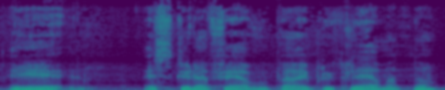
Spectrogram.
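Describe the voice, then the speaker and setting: A curious junior detective in an old-style radio mystery. He speaks in a low, husky voice. He puts questions to his boss as a loyal assistant would. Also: moderate pace. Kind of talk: 1950s French radio mystery acting.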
